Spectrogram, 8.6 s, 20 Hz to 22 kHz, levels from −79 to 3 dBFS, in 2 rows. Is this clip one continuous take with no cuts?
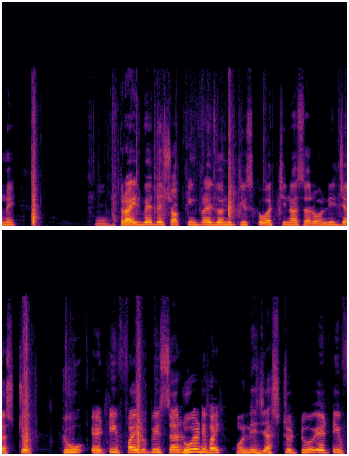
yes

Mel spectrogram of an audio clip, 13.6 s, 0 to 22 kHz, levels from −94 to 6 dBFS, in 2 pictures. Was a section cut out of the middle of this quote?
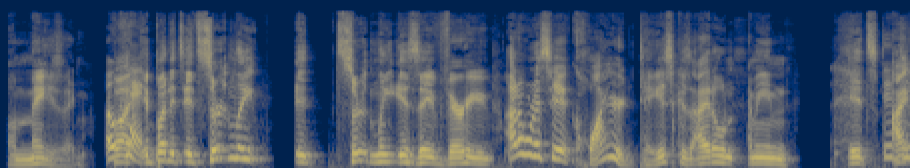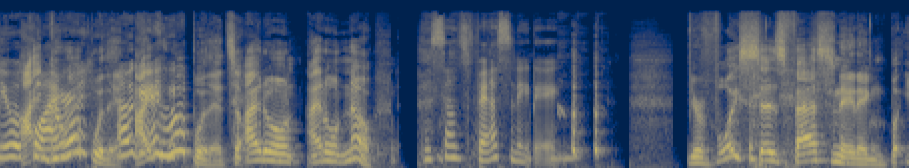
yes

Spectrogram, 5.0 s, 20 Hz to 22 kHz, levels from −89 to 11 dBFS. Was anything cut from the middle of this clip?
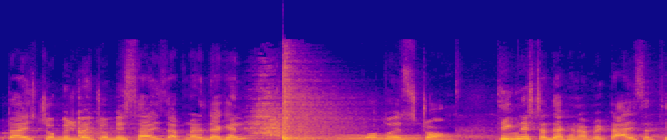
yes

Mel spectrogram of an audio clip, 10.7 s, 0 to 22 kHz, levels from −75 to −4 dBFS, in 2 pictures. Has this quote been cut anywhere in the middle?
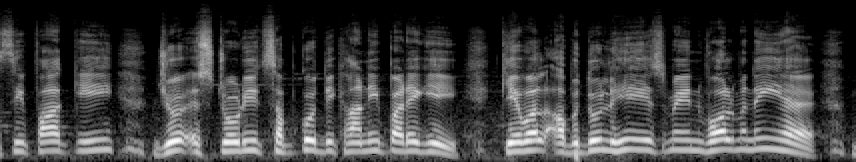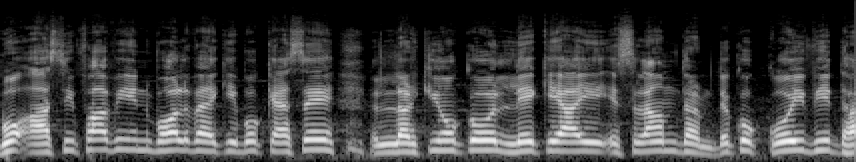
no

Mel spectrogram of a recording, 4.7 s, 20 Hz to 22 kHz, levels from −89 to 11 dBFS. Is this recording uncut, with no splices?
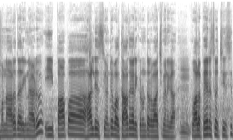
no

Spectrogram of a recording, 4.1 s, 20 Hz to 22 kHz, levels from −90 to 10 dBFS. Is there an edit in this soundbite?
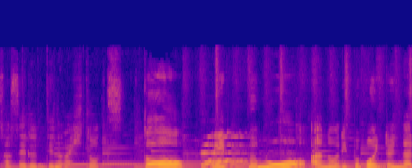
yes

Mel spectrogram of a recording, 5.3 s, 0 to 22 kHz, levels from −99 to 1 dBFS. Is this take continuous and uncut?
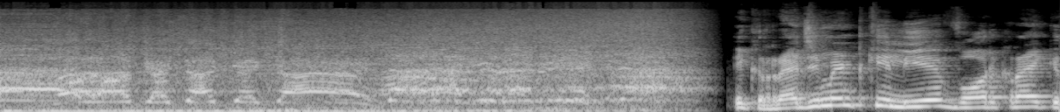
no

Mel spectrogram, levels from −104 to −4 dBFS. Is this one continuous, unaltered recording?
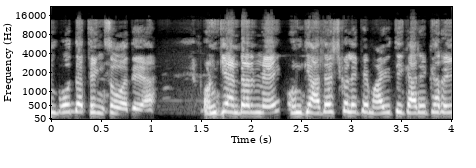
yes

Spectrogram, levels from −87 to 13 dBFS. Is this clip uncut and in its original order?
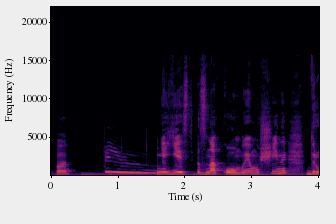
no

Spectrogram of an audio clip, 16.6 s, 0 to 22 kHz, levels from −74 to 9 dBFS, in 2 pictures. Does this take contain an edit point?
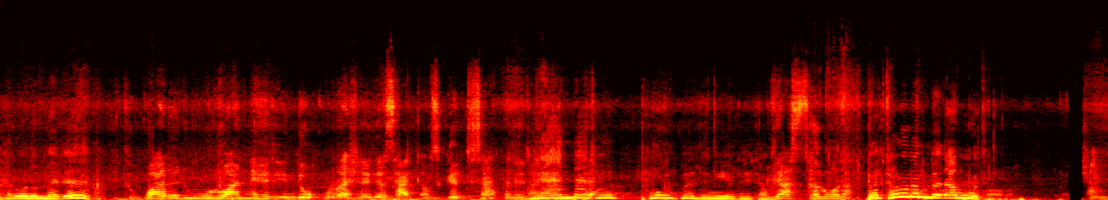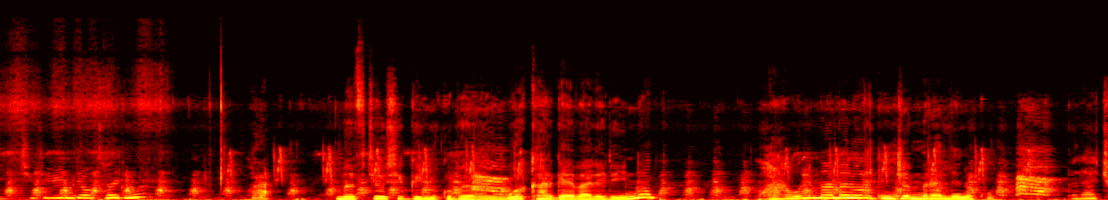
no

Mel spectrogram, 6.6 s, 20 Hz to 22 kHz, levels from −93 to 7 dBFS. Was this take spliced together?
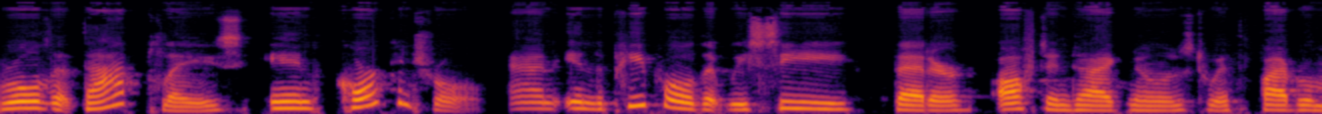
yes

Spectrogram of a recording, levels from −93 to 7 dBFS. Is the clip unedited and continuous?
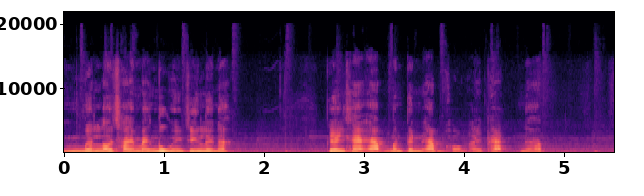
yes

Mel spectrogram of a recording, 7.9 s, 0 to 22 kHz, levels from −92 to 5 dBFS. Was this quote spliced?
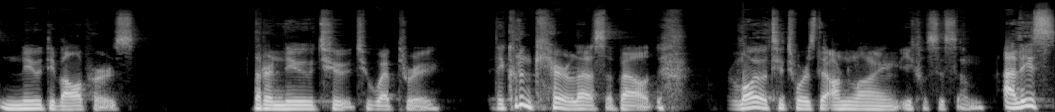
no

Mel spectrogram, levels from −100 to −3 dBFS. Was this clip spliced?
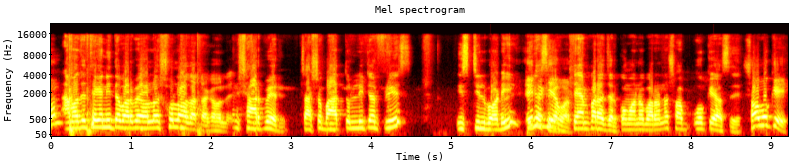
yes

